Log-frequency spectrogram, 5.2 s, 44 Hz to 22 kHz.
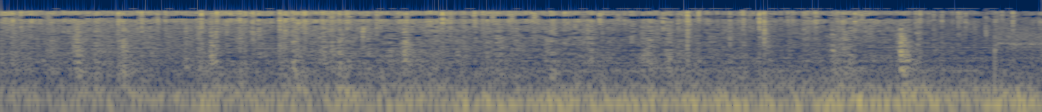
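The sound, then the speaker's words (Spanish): A steady, dense patter of volcanic ash from an erupted volcano striking a car driving toward the south of the island, like fine gritty rain drumming continuously on the roof and windows, with a low rumble underneath and no voices; the ash has been falling for more than two days. “Han pasado más de 2 días y no ha parado de caer ceniza.”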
